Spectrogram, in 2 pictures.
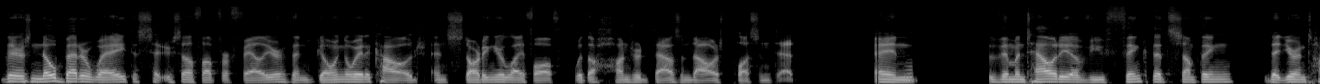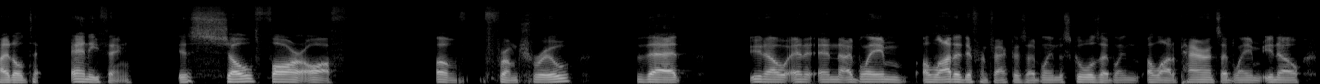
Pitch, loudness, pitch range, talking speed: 110 Hz, -28 LUFS, 105-115 Hz, 170 wpm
